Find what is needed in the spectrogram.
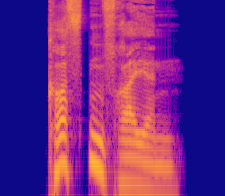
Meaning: inflection of kostenfrei: 1. strong genitive masculine/neuter singular 2. weak/mixed genitive/dative all-gender singular 3. strong/weak/mixed accusative masculine singular 4. strong dative plural
- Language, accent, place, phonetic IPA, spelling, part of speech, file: German, Germany, Berlin, [ˈkɔstn̩ˌfʁaɪ̯ən], kostenfreien, adjective, De-kostenfreien.ogg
